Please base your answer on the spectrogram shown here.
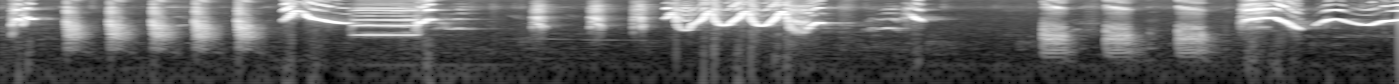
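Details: Javan myna in full song as a tutor recording: a fast series of short harsh notes, a buzzy rattling trill, then looping whistled warbles that rise and fall, ending in wavering whistles.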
